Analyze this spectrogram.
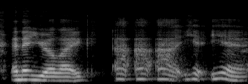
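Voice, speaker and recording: This woman has a fairly high voice and a Cantonese accent. Her pitch varies in an ordinary way. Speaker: vtuber streamer. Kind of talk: casual chat. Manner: halting, repeats words.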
